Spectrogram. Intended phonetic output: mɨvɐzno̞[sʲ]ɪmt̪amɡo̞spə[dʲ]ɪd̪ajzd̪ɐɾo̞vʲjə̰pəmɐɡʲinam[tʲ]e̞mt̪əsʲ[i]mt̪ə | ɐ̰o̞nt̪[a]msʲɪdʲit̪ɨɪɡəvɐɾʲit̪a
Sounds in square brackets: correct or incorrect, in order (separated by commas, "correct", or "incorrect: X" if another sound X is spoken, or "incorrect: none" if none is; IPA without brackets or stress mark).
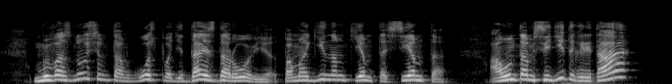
correct, correct, correct, incorrect: e, correct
